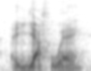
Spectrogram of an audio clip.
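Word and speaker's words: Yahweh: d'amour avec lui on est prêt il se prononce yaway il revêt le sens d'un Dieu existant depuis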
